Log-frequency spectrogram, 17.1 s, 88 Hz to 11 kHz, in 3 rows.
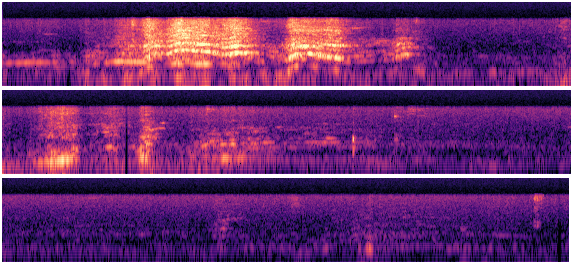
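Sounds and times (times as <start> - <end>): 
loud motorcycle engine revving: 0.2 - 4.4, 5.6 - 8.6.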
